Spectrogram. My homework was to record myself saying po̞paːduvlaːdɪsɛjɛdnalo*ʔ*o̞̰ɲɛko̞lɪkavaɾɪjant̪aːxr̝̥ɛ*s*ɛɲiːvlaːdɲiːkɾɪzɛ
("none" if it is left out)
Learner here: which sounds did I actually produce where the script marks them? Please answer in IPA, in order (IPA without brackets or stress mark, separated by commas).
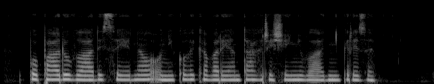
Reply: ʔ, ʃ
